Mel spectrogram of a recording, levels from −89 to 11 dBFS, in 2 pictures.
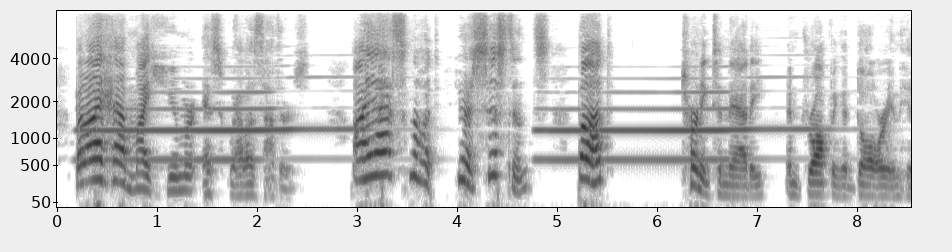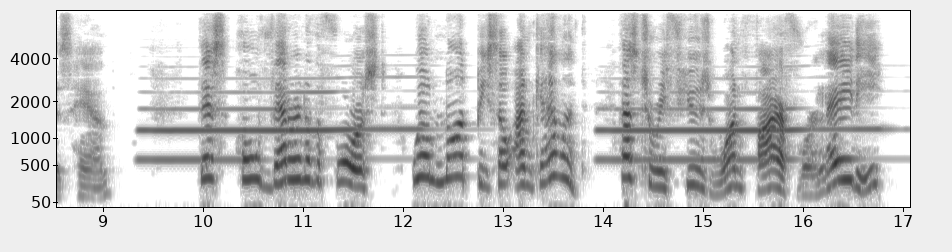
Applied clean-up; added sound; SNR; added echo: classical method log-MMSE.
